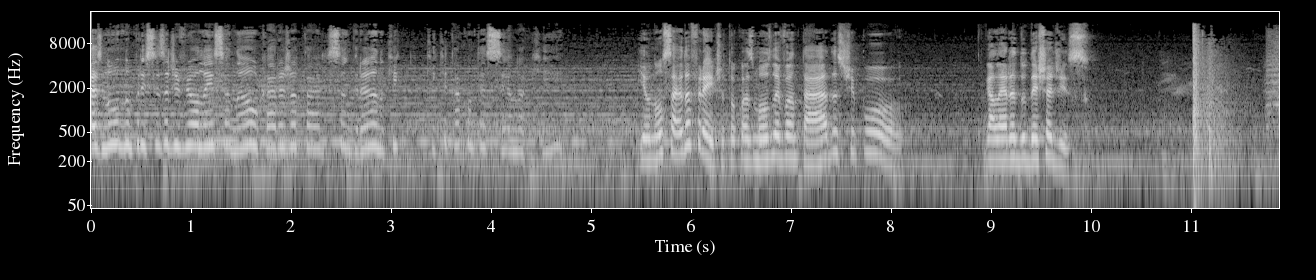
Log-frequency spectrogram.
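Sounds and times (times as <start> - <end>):
speech: 0.0 - 8.3, 8.9 - 10.1
gunshot sound effect: 11.0 - 11.8.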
